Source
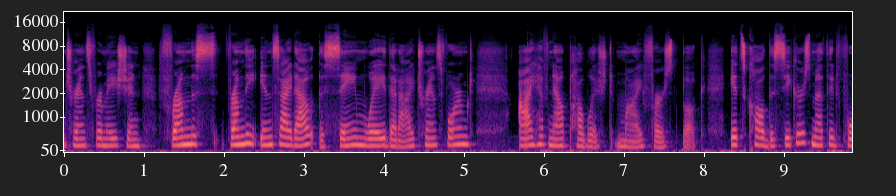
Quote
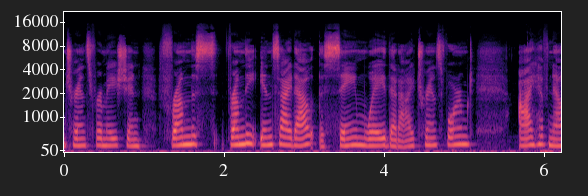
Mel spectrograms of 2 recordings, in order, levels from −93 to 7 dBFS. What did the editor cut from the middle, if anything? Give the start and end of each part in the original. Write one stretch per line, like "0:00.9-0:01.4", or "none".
none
